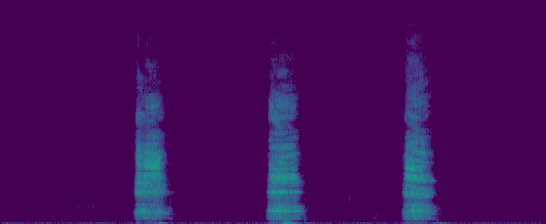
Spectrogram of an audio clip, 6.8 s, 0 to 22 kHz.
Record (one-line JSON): {"exhalation_length": "6.8 s", "exhalation_amplitude": 1698, "exhalation_signal_mean_std_ratio": 0.37, "survey_phase": "beta (2021-08-13 to 2022-03-07)", "age": "45-64", "gender": "Female", "wearing_mask": "No", "symptom_none": true, "smoker_status": "Never smoked", "respiratory_condition_asthma": false, "respiratory_condition_other": false, "recruitment_source": "REACT", "submission_delay": "2 days", "covid_test_result": "Negative", "covid_test_method": "RT-qPCR"}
